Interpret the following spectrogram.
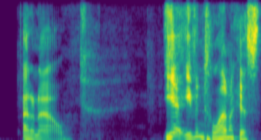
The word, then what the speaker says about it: Telemachus: Telemachus, yeah. At least that's how I pronounce it in my head.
